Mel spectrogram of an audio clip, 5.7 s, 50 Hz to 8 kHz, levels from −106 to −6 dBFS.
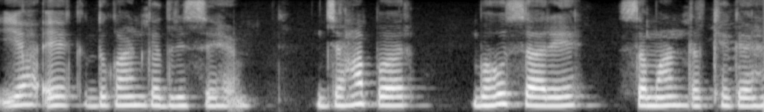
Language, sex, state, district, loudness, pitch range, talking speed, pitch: Hindi, female, Jharkhand, Palamu, -16 LUFS, 225-235 Hz, 145 wpm, 230 Hz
